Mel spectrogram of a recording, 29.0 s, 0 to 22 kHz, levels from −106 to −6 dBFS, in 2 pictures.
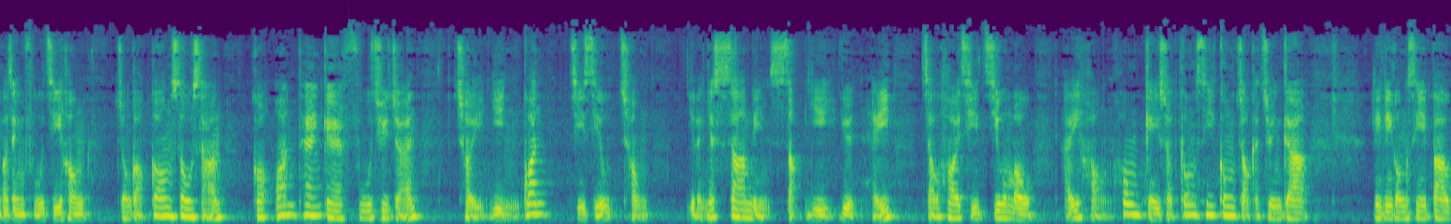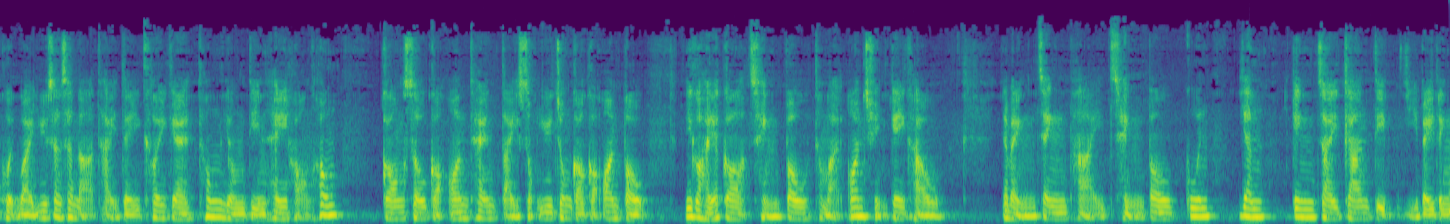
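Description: The audio drops about 6% in speed and roughly a semitone (107 cents) in pitch from 1.85 to 3.49 s, then runs 6% fast and 101 cents sharp from 24.76 to 27.02 s, snapping back each time. This is likely a drift correction step. Unlike wow, the rate holds steady and then returns abruptly, rather than wobbling.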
